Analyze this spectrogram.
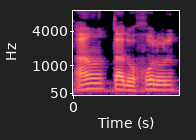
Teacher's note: نون ساکن کے بعد تا ہے، اخفا کریں گے۔ ان تدخلوا دال پر قلقلہ کریں گے، خوا کو موٹا کرنا ہے، اس واو اور الف کو نہیں پڑھیں گے۔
